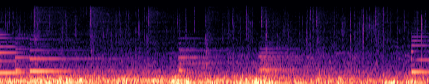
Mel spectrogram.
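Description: Deep rolling thunder rumbling steadily under rain, mixed with smooth jazz that plays a few held notes.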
